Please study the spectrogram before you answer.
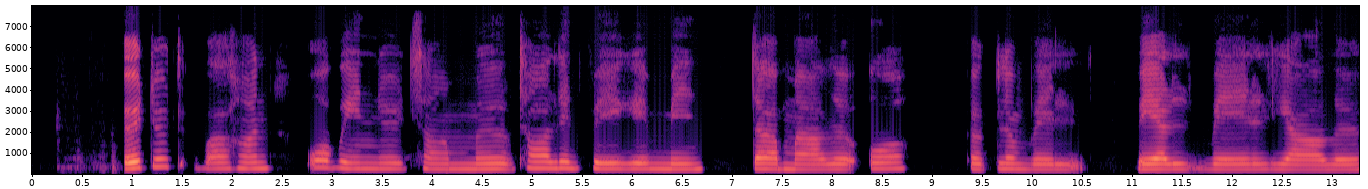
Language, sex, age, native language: Icelandic, female, 11, German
